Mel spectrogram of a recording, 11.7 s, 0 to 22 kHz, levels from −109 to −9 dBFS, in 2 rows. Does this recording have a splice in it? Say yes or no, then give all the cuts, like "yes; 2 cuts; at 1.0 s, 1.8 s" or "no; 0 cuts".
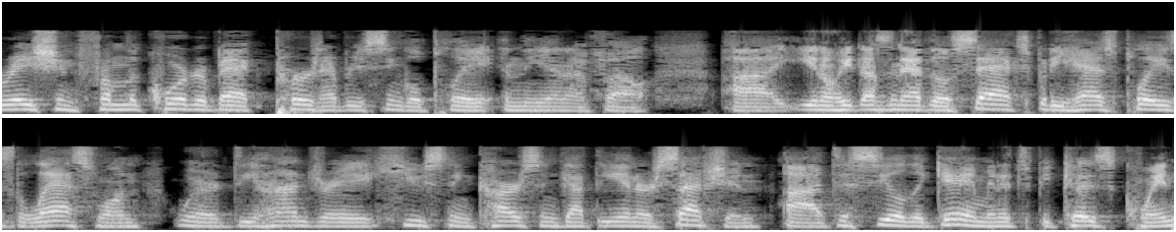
yes; 4 cuts; at 1.6 s, 5.9 s, 6.6 s, 9.7 s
